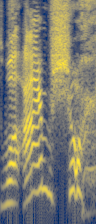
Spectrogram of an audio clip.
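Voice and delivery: small high voice, lightly played; sheepish younger self. In acting class, a small high mock-timid voice. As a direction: pipe it up shyly. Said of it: "out of my mouth comes".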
